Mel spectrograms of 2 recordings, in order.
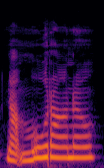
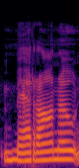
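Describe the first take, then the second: First: "Murano" said higher, with an "oo" as in "moo"; contrasting wrong name. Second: "Merano" said with an open "e" as in "met"; correct town name. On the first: Setting the Venice island apart, "Murano" said with "oo". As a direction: stress the "oo" in "Murano" to mark it as the wrong one. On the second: Listing towns, "Merano" said with a clear "meh". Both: Shown as a demonstration.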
